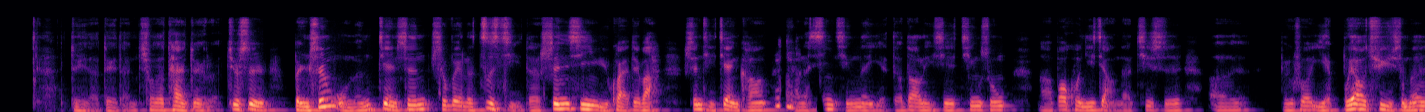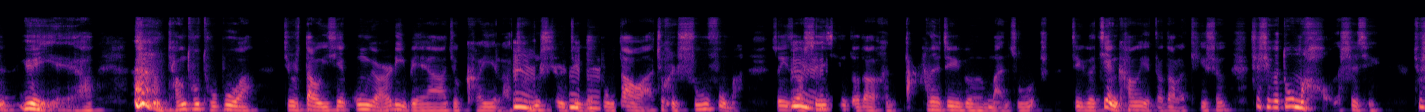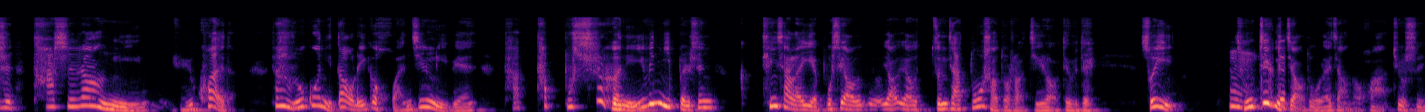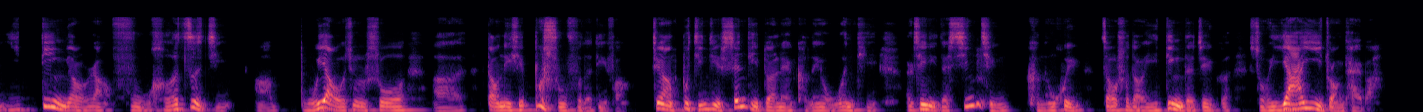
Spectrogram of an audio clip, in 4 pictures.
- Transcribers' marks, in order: lip smack; other noise; throat clearing
- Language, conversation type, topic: Chinese, advice, 在健身房时我总会感到害羞或社交焦虑，该怎么办？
